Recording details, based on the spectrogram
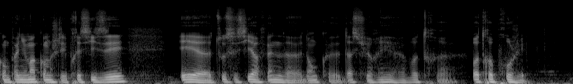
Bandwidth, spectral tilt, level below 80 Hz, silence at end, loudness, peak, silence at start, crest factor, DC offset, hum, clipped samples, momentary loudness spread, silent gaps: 15 kHz; -6.5 dB/octave; -46 dBFS; 0 s; -28 LUFS; -12 dBFS; 0 s; 16 dB; under 0.1%; none; under 0.1%; 10 LU; none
